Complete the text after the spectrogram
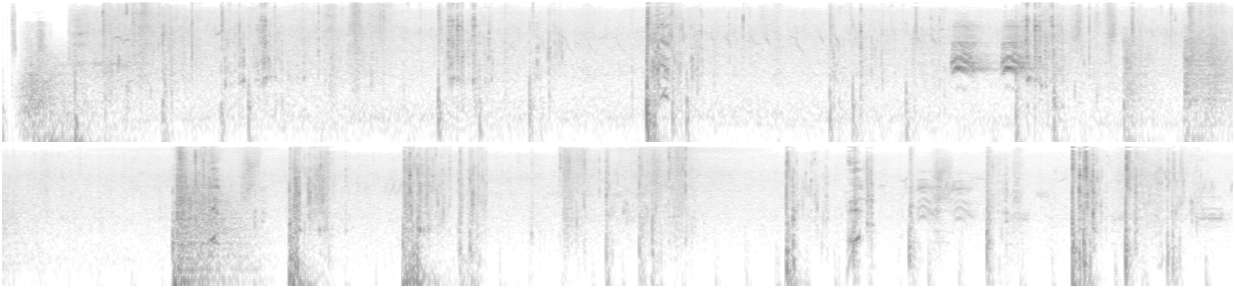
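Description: Footsteps crunch and thump over loose wooden boards.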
